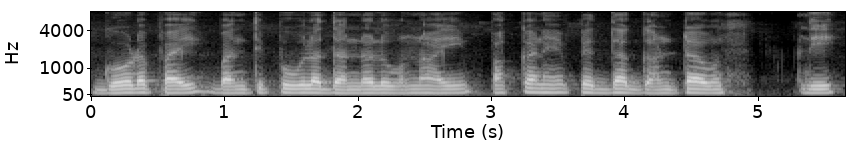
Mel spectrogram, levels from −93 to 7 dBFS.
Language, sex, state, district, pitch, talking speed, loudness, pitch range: Telugu, male, Telangana, Mahabubabad, 130 Hz, 95 wpm, -16 LUFS, 125-135 Hz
